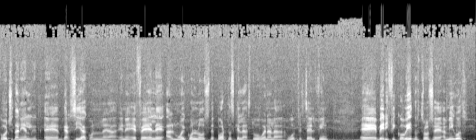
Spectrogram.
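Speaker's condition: No condition

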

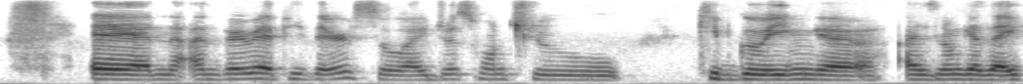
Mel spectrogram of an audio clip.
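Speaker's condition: No condition

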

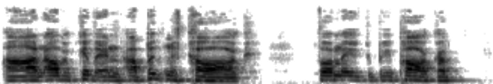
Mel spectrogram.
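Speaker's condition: Deafness, born deaf; mother-supported

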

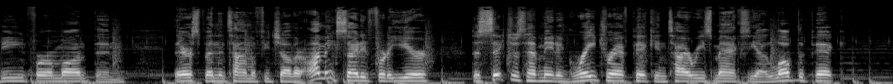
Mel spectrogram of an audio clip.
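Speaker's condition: No condition

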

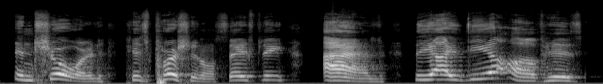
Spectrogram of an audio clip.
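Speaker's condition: Cerebral palsy; type leaving too little oxygen to legs for normal walking

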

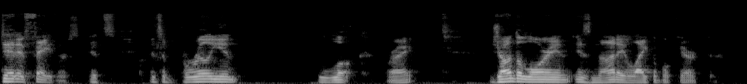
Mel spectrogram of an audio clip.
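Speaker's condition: No condition

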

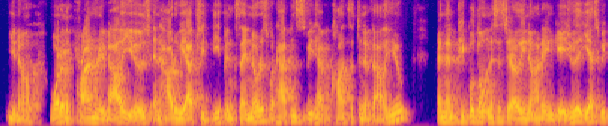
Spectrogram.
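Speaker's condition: No condition

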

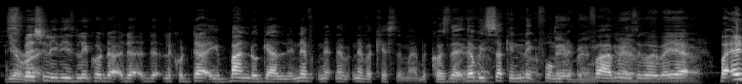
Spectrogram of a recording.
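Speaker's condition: Stutter; noticeable during this podcast; noticeable disfluency, hearing own speech discourages further talking, urge to stop mid-speech; repeated sounds, repeated words

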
